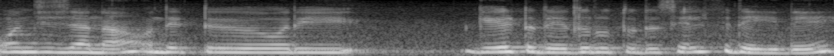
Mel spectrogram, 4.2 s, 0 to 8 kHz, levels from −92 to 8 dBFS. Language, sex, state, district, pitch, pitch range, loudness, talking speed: Tulu, female, Karnataka, Dakshina Kannada, 225 Hz, 210-245 Hz, -15 LUFS, 130 wpm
